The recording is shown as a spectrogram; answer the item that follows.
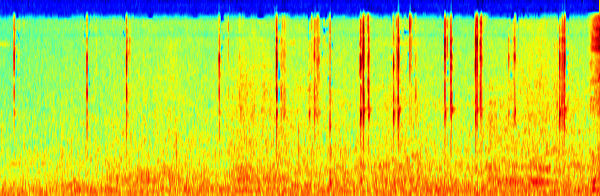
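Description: Irregular sharp clicks and snaps from a car battery charger's clamp being tapped against the clip on a dead NiCad battery's lead, arcing on each brief contact. They come faster in the second half. Each tap is a short zap meant to knock down crystal dendrites so the battery will take a charge again.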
